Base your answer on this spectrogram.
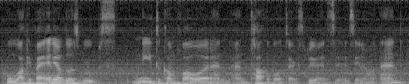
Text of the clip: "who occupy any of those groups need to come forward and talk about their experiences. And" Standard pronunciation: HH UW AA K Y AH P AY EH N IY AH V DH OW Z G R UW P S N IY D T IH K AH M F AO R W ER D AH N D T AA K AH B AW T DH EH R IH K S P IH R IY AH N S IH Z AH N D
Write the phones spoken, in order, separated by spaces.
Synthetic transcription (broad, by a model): HH UW AA K Y AH P AY EH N IY AH V DH OW Z G R UW P S N IY D T IH K AH M F AO R W ER D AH N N T AA K AH B AW T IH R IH K S P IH R IY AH N S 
